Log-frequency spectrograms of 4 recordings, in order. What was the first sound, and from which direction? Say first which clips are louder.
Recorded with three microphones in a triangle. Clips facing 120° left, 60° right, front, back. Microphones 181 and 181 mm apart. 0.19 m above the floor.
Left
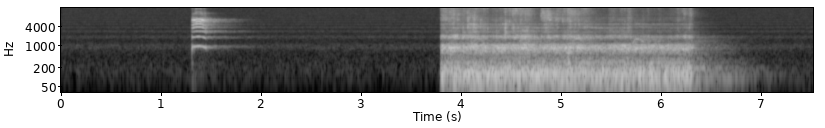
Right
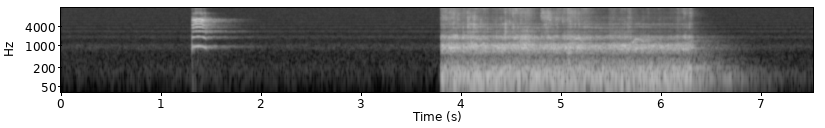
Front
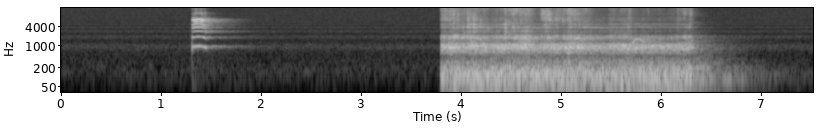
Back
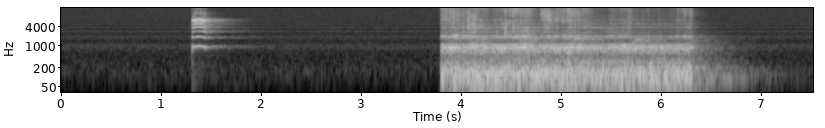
A squeak: even, even; 145° left.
